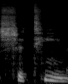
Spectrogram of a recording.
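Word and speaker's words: Shittim: of the jordan river in a place called shateem and i did look up the pronunciation um i'm glad i did because i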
